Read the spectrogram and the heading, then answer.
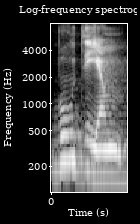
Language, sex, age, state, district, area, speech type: Tamil, female, 60+, Tamil Nadu, Tiruchirappalli, urban, read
